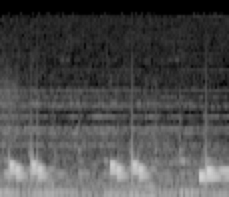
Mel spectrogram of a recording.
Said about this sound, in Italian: Qui vuol dire fuori pista. Sentite. Fuori pista e quest'ultimo è il segnale che fa quando si rientra in pista.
